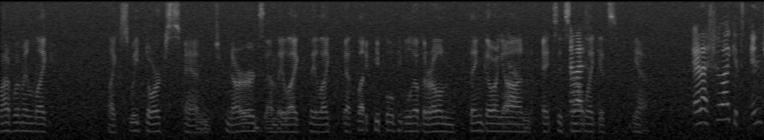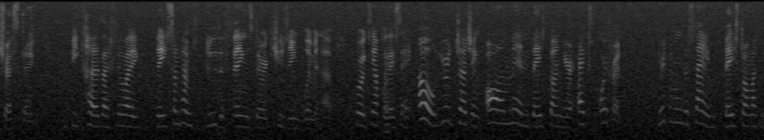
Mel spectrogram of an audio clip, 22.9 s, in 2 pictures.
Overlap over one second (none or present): none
